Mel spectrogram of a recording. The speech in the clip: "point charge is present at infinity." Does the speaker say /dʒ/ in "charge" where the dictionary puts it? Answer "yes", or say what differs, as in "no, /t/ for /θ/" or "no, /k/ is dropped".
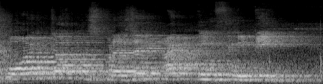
no, /dʒ/ is dropped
